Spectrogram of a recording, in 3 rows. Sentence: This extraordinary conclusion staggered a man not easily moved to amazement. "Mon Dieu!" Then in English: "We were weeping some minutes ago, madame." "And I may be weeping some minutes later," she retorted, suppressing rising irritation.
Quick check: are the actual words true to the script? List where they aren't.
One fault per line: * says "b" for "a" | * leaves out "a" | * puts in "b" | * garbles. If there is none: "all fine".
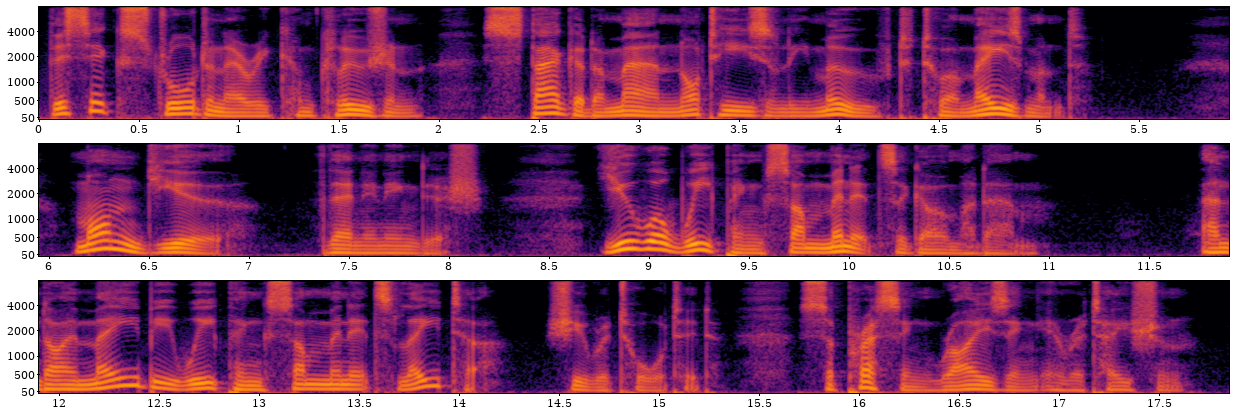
* says "You" for "We"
